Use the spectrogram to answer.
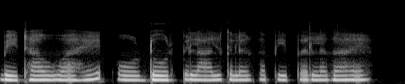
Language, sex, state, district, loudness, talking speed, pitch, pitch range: Hindi, female, Chhattisgarh, Jashpur, -17 LUFS, 175 wpm, 210 Hz, 205-215 Hz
